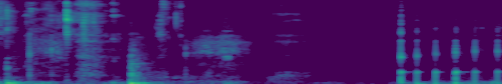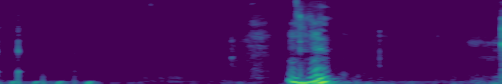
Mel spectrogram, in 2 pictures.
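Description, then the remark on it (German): Crinkling and rustling of paper being unwrapped from a bottle of bottle-fermented beer, followed by a quick run of rhythmic clicks and a louder burst as the bottle is opened, with a brief murmured voice. “Die Flaschen sind alle in so einem Papier eingewickelt. Das macht das Öffnen ein wenig schwieriger.”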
